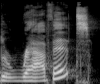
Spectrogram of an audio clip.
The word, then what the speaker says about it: Ravit: It's called Ravit, R-A-V-I-T, rhymes with rabbit.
